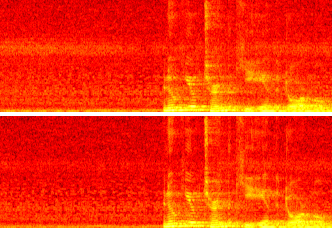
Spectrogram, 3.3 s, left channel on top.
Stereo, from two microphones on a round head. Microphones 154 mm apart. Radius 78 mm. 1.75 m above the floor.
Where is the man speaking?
20° right (ahead or behind), 1.0 m.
